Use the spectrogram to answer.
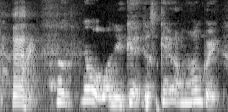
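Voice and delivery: high, dopey mock voice of a viewer at home; gormless audience member. Comic mocking a gormless Zoom viewer, high and dopey. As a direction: play the clueless home viewer mumbling about snacks. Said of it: "gormless kind of audience members".

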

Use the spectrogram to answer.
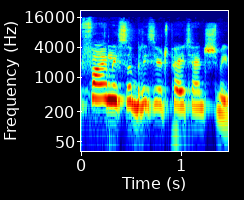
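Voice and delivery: overdone crying at last being noticed; mock tearful relief. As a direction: blurt it out like you've waited forever. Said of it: "I burst out crying".

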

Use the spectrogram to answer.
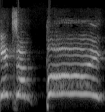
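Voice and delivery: very high, slow squeal of joy; hammed-up gleeful new father; excited husband. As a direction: imitate an overjoyed new dad, way up high. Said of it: "my husband's like".

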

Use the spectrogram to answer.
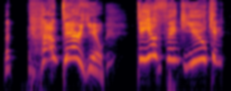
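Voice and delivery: furious high-pitched shout; explode, drawing out the words; outraged. A narrator's reading. Humiliated man turning on his young rival, outraged.

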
